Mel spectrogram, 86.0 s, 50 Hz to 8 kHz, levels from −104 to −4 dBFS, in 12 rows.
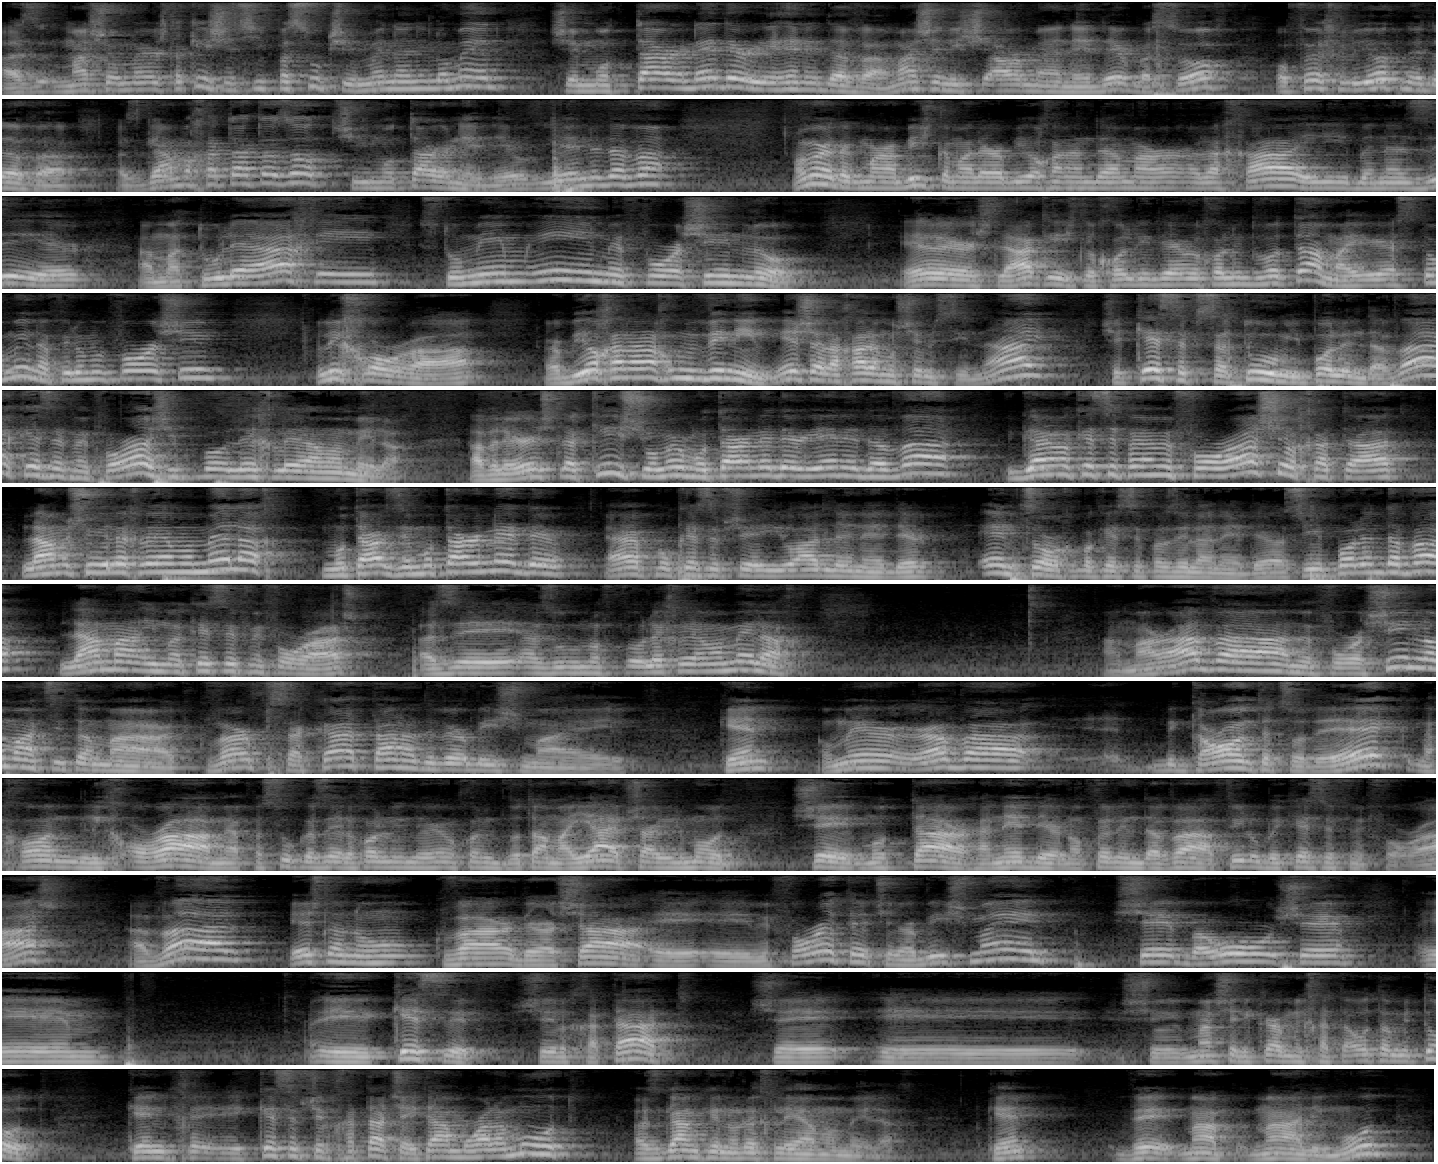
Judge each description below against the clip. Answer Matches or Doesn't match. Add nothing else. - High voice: Doesn't match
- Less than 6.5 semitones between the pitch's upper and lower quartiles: Doesn't match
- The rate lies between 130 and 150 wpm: Matches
